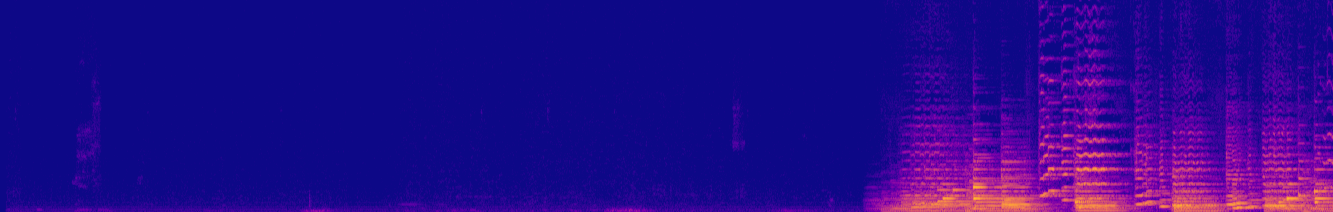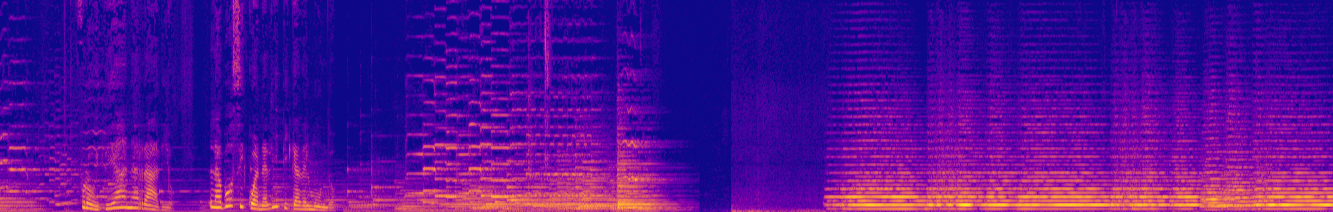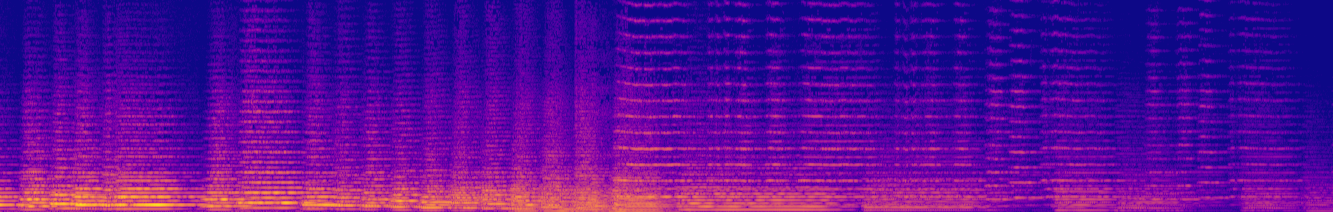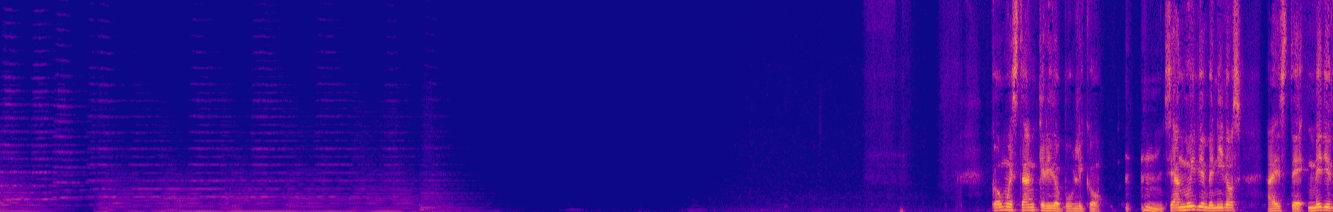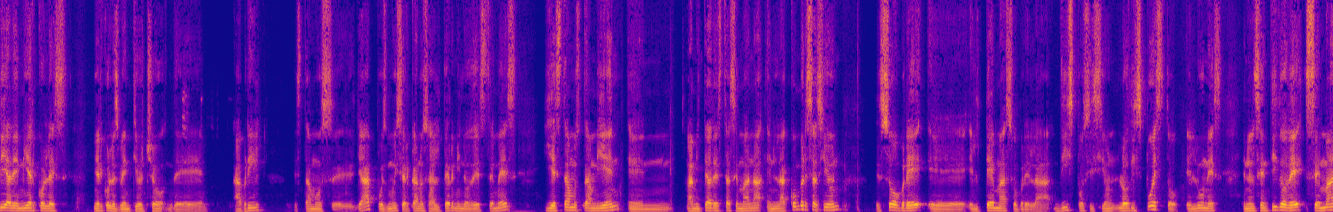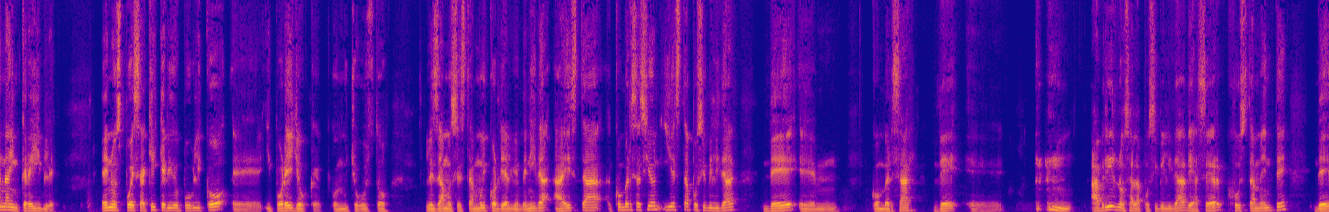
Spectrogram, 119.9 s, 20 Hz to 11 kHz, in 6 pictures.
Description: Programa transmitido el 28 de abril del 2021.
